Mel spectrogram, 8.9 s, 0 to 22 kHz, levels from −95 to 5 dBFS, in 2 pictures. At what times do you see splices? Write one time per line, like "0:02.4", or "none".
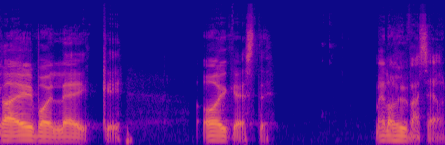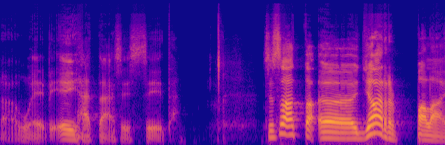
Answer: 0:03.6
